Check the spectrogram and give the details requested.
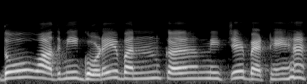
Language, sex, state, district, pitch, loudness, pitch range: Hindi, female, Punjab, Fazilka, 275 Hz, -14 LUFS, 255-295 Hz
